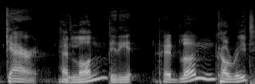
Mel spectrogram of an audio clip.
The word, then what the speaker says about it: Garrett: from the reach headland garite Garrett Garrett Pedro did you know garite great choice it's Garrett and lon Billy headland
